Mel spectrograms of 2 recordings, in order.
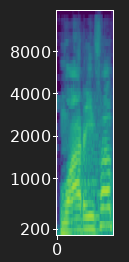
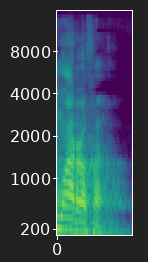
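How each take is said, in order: First: The vowel after the double r is i. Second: The vowel after the double r is a. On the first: It gives definiteness. "laisat ma mu'arrifah ya, lebih tepatnya" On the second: It is made definite. "mu'arrafatannya yang dima'rifahkan"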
